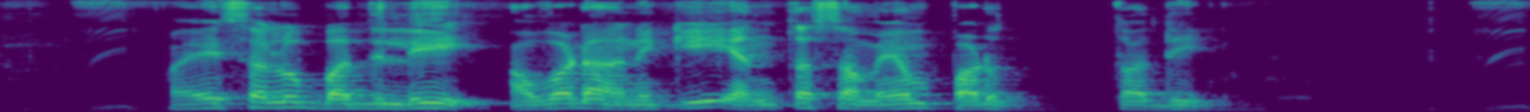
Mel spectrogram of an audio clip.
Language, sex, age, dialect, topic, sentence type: Telugu, male, 41-45, Telangana, banking, question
